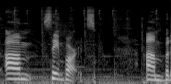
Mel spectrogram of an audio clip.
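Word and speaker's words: St. Barths: No, it's um St. Barts. Um, but it's spelled B A R T Hs.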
